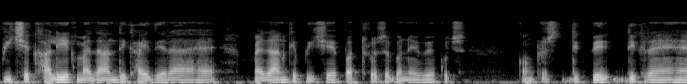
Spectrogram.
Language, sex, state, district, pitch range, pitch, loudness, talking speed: Hindi, male, Jharkhand, Ranchi, 100-110 Hz, 105 Hz, -19 LUFS, 175 wpm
